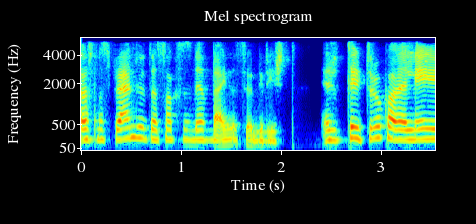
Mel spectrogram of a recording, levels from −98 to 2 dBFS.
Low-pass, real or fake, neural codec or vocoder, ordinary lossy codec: 5.4 kHz; fake; codec, 16 kHz, 1 kbps, X-Codec, HuBERT features, trained on general audio; MP3, 48 kbps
